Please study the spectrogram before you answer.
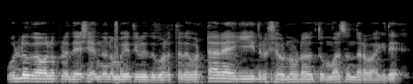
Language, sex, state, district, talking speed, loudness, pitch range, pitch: Kannada, male, Karnataka, Koppal, 175 wpm, -17 LUFS, 115-130 Hz, 120 Hz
